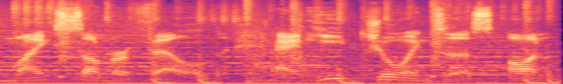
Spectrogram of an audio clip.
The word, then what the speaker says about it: Sommerfeld: So first off, am I pronouncing it correctly? Sommerfeld, right? Even better is Sommerfeld. That's how the US guys call me.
